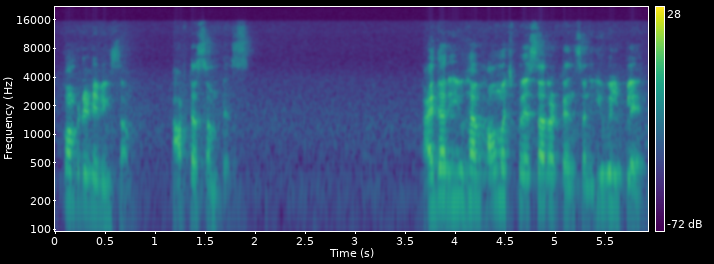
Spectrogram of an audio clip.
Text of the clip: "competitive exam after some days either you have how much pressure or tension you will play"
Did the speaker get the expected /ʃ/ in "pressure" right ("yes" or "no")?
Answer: no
